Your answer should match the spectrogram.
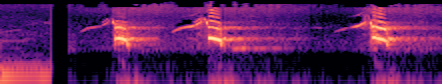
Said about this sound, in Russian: Тише, слышите? Это беркут, властелин воздушного пространства, король орлов, золотой орел.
